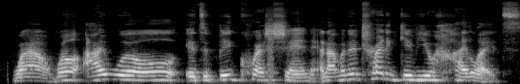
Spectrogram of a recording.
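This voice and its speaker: At a fairly slow pace and hardly any pauses, this woman has a normal speaking voice, medium pitch and ordinary pitch variation. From Iowa, US Midwest (born in Beijing). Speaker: real estate syndication investor. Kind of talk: podcast interview.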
